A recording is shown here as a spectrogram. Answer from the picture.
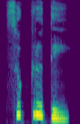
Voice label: "ಸುಕ್ರುತ", Kannada

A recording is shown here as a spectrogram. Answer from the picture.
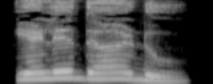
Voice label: "ಎಳೆದಾಡು", Kannada

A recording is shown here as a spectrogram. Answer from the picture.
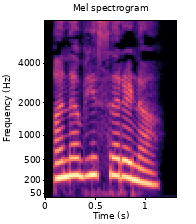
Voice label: "ಅನಭಿಸರಣ", Kannada; anabhisaraṇa; noun; non-diffusion.

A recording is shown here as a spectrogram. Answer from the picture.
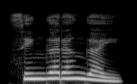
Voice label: "ಸಿಂಗರಂಗೈ", Kannada

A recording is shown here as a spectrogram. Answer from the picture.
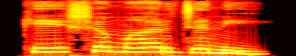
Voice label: "ಕೇಶಮಾರ್ಜನ", Kannada

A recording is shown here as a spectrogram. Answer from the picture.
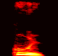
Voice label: "ಕುಳ್", Kannada

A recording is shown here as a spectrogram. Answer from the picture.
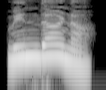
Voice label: "ವಿಂದಾಣ", Kannada

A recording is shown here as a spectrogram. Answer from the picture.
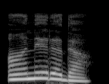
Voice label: "ಆನೆರದ", kannada

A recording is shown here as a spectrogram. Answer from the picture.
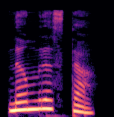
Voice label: "ನಮ್ರಸ್ತೆ", Kannada

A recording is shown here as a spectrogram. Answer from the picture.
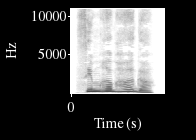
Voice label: "ಸಿಂಹಭಾಗ", kannada

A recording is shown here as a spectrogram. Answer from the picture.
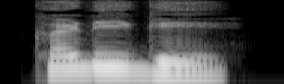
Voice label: "ಘಟಿಗೆ", Kannada

